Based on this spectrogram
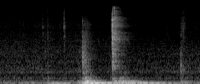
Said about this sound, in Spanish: Déjenle cierro más a la ventana porque ya estoy viviendo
